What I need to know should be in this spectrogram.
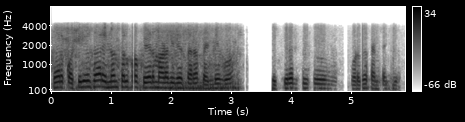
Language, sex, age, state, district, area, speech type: Kannada, male, 18-30, Karnataka, Bidar, rural, conversation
